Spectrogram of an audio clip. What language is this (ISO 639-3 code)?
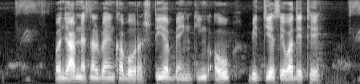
hne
